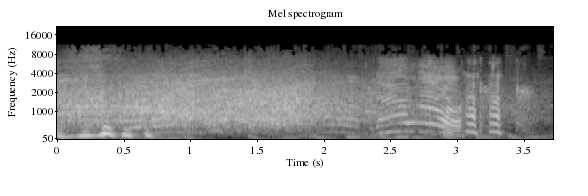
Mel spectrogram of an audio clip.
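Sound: applause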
